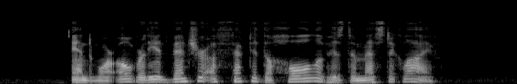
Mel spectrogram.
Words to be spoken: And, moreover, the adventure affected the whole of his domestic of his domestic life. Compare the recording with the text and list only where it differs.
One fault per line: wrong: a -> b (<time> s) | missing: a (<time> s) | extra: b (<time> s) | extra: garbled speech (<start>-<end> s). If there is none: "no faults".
missing: of his domestic (4.0 s)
